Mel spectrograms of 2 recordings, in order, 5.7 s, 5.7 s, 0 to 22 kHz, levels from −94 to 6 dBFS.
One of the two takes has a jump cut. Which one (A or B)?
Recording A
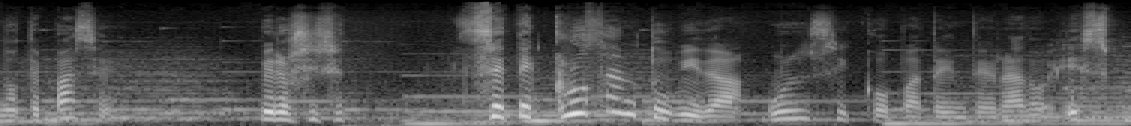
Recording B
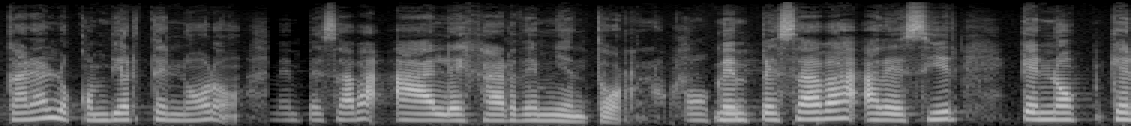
B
